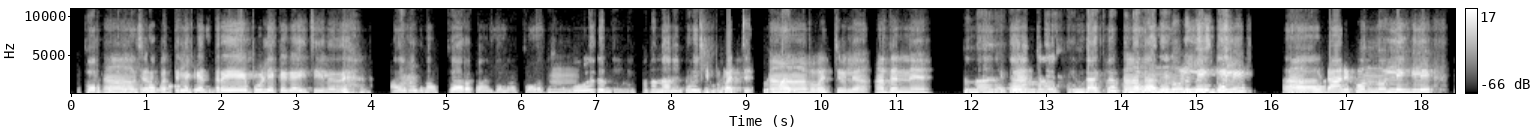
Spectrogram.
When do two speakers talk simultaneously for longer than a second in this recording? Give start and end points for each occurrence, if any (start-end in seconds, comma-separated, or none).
0.5-2.1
